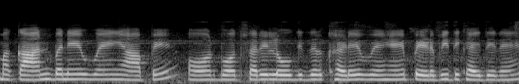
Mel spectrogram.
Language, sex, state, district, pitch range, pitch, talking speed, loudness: Hindi, female, Uttar Pradesh, Deoria, 215-230 Hz, 225 Hz, 230 wpm, -18 LUFS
